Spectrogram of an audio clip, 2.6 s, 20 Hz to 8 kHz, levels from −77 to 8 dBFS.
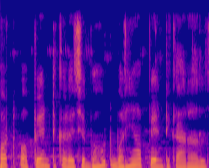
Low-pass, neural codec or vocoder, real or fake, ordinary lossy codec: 7.2 kHz; none; real; Opus, 64 kbps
